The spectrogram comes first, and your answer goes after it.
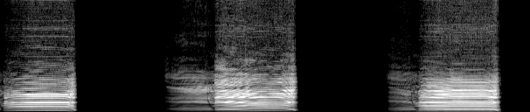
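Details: Real cow giving three separate, loud, rich moos, each lasting one to one and a half seconds, with roughly a second of silence between them. The second moo starts softer, then jumps in volume.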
